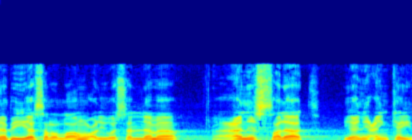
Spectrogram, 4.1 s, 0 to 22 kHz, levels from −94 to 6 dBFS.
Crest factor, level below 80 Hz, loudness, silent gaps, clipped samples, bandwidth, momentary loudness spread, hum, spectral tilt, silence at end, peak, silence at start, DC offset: 16 dB; -52 dBFS; -22 LUFS; none; under 0.1%; 12 kHz; 10 LU; none; -5.5 dB/octave; 0 s; -8 dBFS; 0 s; under 0.1%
